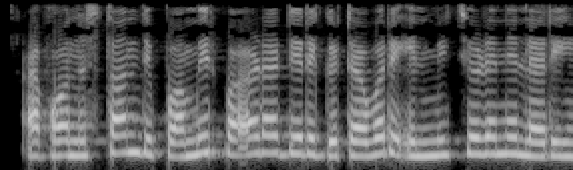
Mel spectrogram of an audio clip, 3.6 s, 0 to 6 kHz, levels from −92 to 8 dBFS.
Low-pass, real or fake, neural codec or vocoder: 5.4 kHz; real; none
